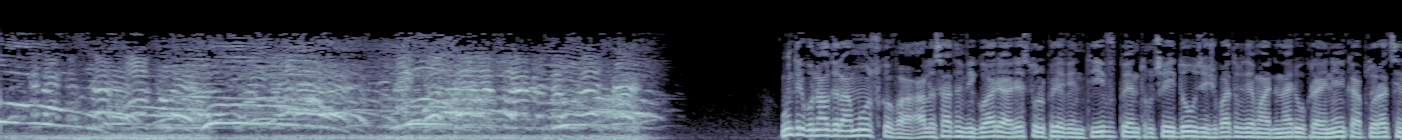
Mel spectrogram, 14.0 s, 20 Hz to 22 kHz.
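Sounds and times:
dozens of protesters shouting and booing at a prison gate: 0.0 - 6.8
speech: 7.8 - 14.0.

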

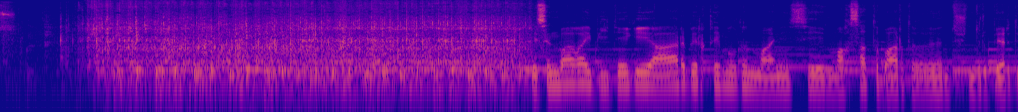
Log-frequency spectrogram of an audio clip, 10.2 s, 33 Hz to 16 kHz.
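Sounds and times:
sewing machine stitching a traditional Kyrgyz belt: 0.6 - 5.4
speech: 5.3 - 10.1.

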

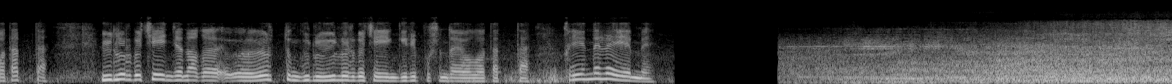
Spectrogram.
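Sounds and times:
speech: 0.0 - 6.6
firefighting aircraft engine droning during a wildfire near Manavgat, Turkey: 7.8 - 11.7.

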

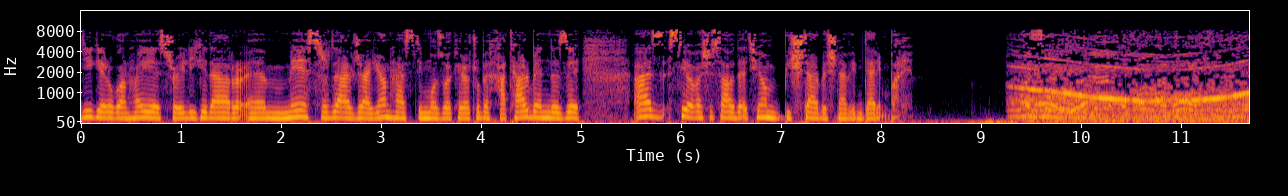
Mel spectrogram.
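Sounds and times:
speech: 0.0 - 8.4, 9.2 - 11.0
ambulance siren wailing: 9.3 - 11.6
crowd of voices talking indistinctly: 9.3 - 11.6
traffic rumble: 9.3 - 11.6.

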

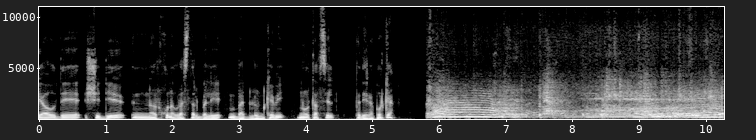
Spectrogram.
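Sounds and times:
speech: 0.0 - 6.2
cattle mooing on a small dairy cow farm in Kandahar: 5.8 - 10.2.

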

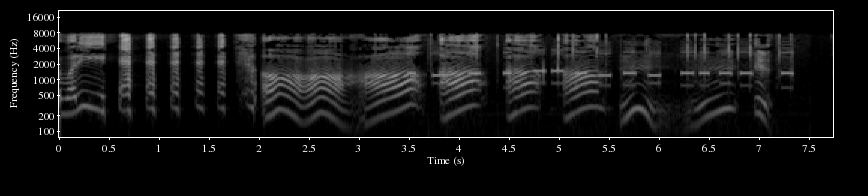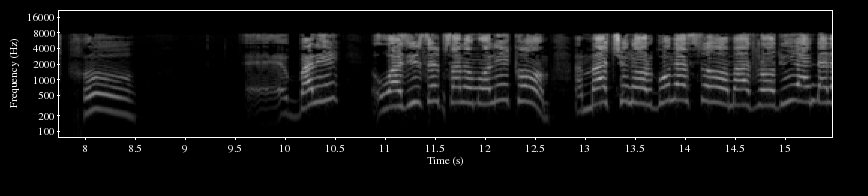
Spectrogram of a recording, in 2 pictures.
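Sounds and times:
speech: 0.0 - 5.7, 10.2 - 15.4
voiced wavering sound: 3.0 - 7.2
short electronic beeps of a telephone number dialled on a keypad: 3.3 - 7.5.

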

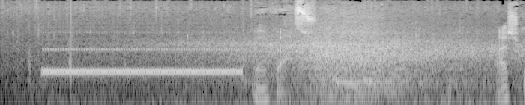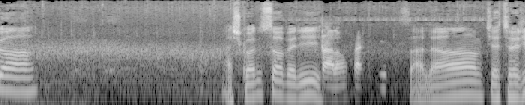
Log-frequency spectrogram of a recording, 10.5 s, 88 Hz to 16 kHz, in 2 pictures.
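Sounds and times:
telephone tone while placing a call: 0.4 - 2.5
speech: 2.6 - 3.7, 5.0 - 5.7, 7.5 - 10.4.

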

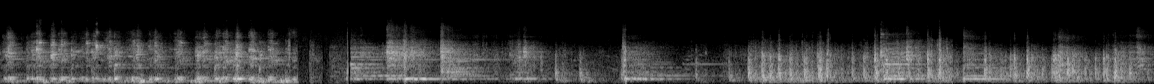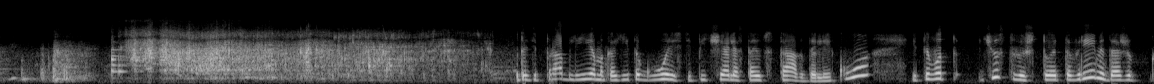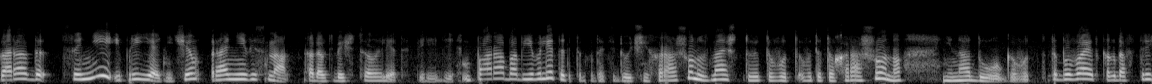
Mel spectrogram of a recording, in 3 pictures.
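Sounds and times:
metal bucket knocking at a well: 0.0 - 16.5
water sloshing and pouring from a bucket at a well: 12.6 - 16.7
speech: 17.2 - 34.5.

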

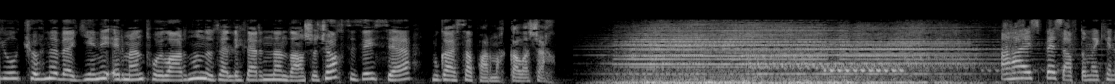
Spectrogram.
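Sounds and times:
speech: 0.0 - 5.6, 10.0 - 11.1
car horns honking for a wedding procession: 6.1 - 10.8.

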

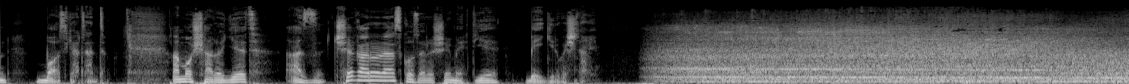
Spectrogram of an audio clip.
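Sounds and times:
speech: 0.0 - 6.0
faint tonal whine: 6.4 - 11.2
heavy trucks idling: 6.6 - 11.2.

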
